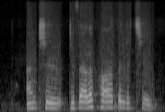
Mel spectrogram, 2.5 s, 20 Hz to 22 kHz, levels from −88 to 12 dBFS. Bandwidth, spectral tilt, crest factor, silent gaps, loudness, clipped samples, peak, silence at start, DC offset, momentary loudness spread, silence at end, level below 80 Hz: over 20 kHz; -3.5 dB/octave; 18 dB; none; -31 LUFS; under 0.1%; -14 dBFS; 0.4 s; under 0.1%; 7 LU; 0.15 s; -66 dBFS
